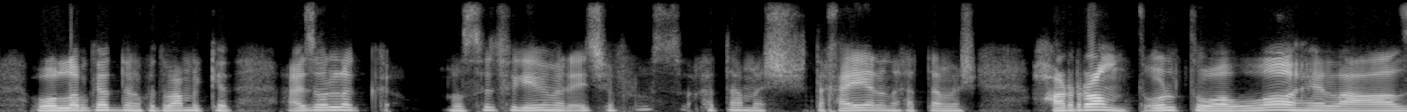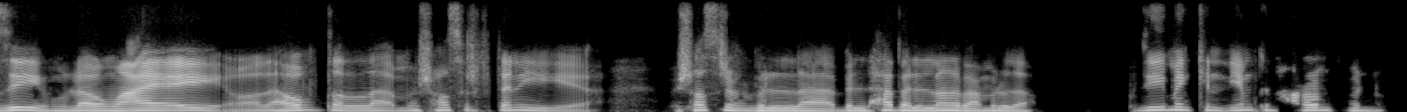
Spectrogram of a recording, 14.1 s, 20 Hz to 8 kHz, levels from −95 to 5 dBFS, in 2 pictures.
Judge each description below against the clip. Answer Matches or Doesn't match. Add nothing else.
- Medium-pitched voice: Matches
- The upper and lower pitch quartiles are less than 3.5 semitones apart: Matches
